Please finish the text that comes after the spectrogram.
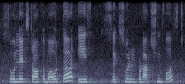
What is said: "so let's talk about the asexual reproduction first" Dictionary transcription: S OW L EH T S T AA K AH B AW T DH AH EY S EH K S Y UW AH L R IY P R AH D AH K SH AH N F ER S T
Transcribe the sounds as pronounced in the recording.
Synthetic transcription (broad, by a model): S OW L EH T S T AA K AH B AW T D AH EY S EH K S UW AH L R IY P R AH D AH K SH AH N F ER S T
